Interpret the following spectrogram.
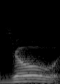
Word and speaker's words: Zhou: nate who actually speaks chinese that the correct pronunciation i've heard several is the yo dynasty and not anything else so this is pronounced the yo dynasty and I have said it wrong 400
